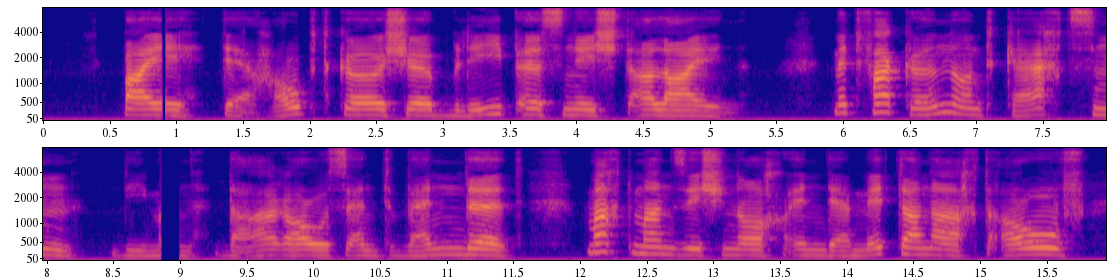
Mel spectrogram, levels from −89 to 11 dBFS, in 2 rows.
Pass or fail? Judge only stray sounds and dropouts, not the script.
fail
